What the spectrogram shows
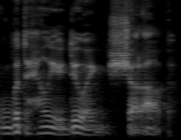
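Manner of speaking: acted whisper. Speaker retells what he said to a man in the audience, retelling a whisper. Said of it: "I'm whispering to this guy".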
